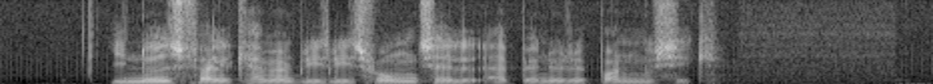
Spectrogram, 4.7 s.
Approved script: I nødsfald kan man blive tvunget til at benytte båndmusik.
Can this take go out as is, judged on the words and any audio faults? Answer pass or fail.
fail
